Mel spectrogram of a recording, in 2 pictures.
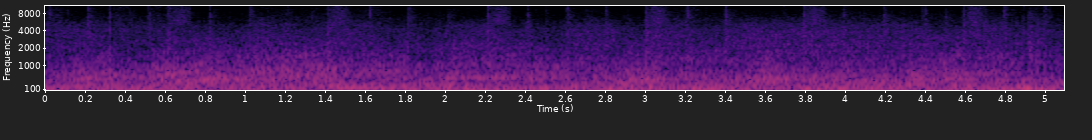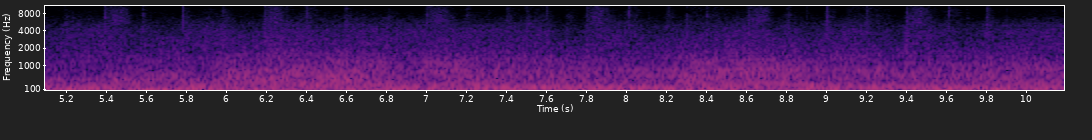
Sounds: Music, Car, Vehicle

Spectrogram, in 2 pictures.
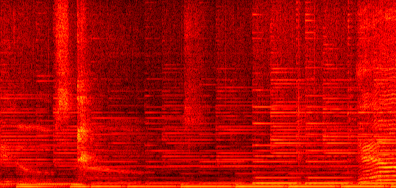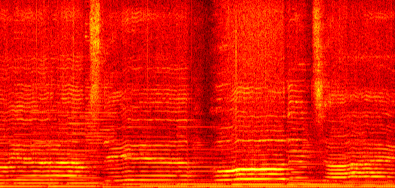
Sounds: Music

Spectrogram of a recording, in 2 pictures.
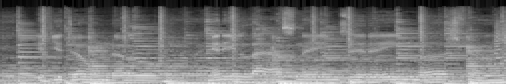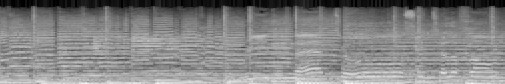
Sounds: Music

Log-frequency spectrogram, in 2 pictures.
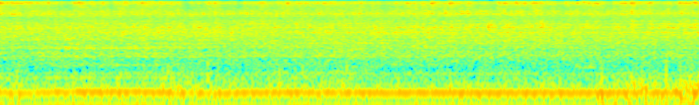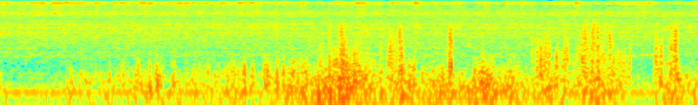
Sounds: Vehicle, Idling

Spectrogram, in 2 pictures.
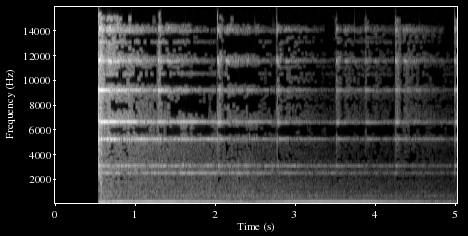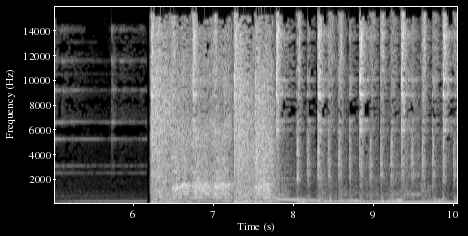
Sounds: Music

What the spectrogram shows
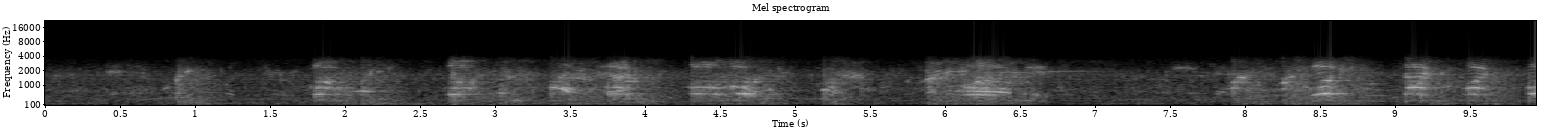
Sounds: outside, rural or natural, Speech

